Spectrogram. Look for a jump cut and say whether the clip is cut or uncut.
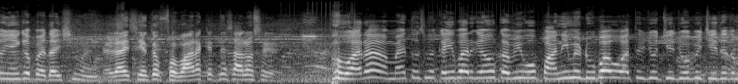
uncut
